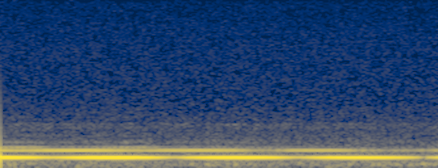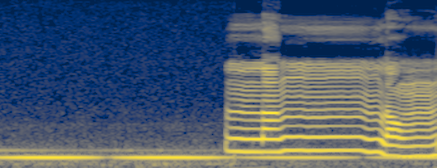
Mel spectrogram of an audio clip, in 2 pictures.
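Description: Buddhist temple bell ringing out in a long low hum that swells and fades about once a second. Near the end a man's chanting voice comes in on a long held note of the bell-invoking verse.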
